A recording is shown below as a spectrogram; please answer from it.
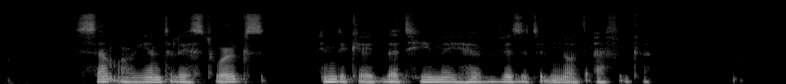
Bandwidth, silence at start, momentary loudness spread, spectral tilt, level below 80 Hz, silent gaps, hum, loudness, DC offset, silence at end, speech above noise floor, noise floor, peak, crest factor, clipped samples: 11.5 kHz; 0.8 s; 9 LU; -6.5 dB/octave; -54 dBFS; none; none; -30 LUFS; under 0.1%; 1.35 s; 51 dB; -80 dBFS; -14 dBFS; 18 dB; under 0.1%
